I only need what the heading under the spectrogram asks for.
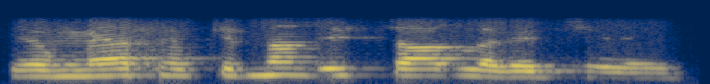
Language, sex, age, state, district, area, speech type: Maithili, male, 18-30, Bihar, Begusarai, urban, conversation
